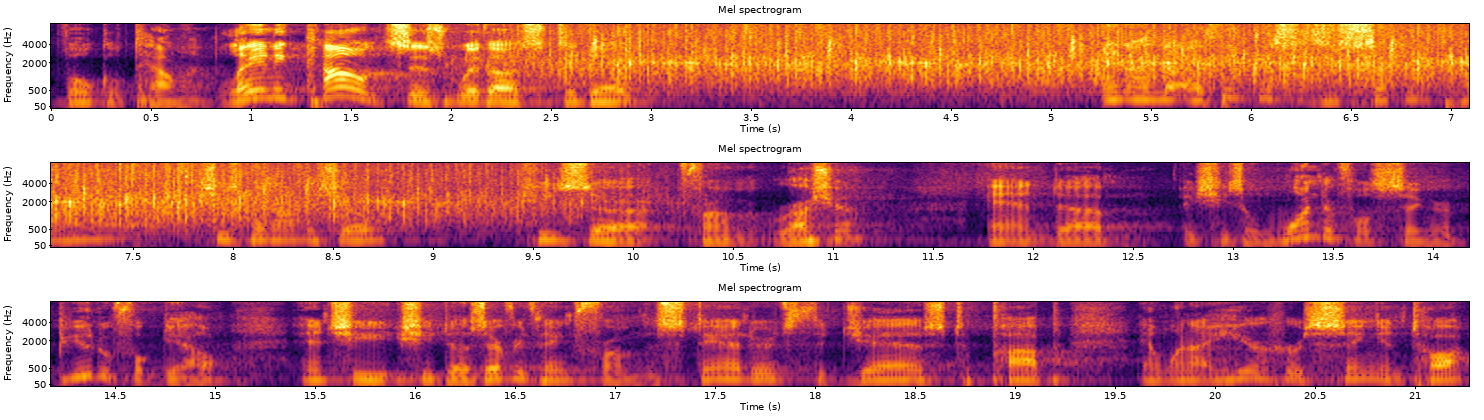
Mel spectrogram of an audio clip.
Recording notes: Live at the SouthPoint Casino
